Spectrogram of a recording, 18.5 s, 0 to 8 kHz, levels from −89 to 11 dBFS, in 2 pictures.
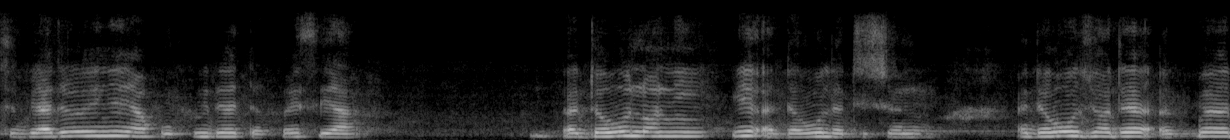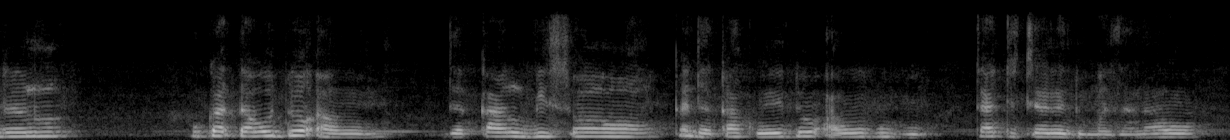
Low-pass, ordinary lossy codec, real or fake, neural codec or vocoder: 7.2 kHz; AAC, 48 kbps; fake; codec, 24 kHz, 6 kbps, HILCodec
